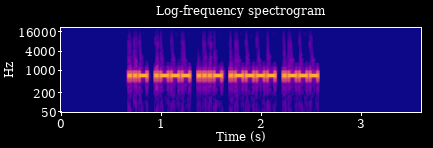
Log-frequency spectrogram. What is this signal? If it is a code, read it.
Morse code, heard as a keyed tone, about 45 wpm, 700 Hz. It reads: UJV1J
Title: Five Challenging Letter-Number Combinations 45wpm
